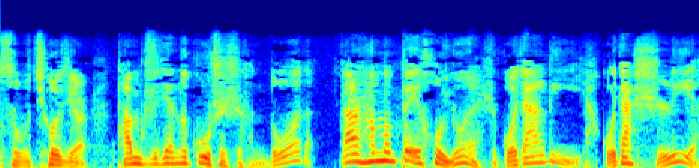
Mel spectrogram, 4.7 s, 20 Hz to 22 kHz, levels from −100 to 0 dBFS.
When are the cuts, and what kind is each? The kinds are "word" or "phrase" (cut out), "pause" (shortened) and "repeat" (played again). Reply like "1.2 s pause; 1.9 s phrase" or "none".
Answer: 2.2 s pause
